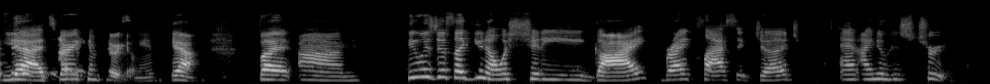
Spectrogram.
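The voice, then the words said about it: Baltimore accent. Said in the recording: “I'm from Baltimore, by the way. If you can't tell from the accent ... where is that accent?”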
